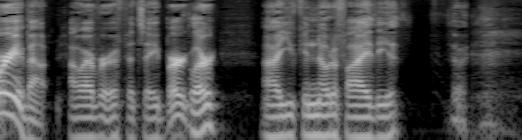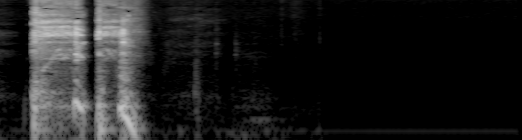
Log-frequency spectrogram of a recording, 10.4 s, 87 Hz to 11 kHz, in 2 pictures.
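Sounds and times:
speech: 0.0s - 5.0s, 5.6s - 6.7s
person coughing harshly: 5.6s - 6.8s.

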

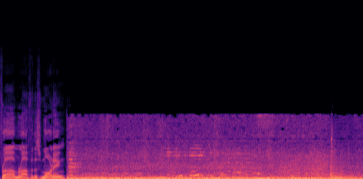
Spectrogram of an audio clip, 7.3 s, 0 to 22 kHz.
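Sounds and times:
speech: 0.0s - 2.3s, 3.6s - 4.7s
shouts: 1.4s - 6.0s
rumble of engines and traffic: 1.4s - 7.2s
crowd babble of people fleeing an air raid: 1.5s - 7.2s.

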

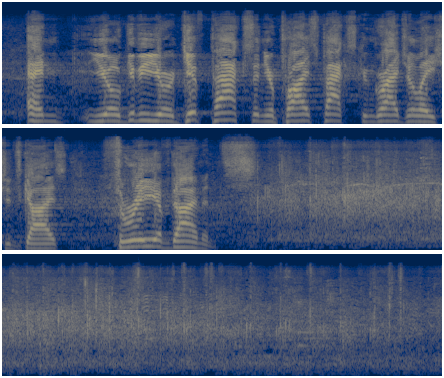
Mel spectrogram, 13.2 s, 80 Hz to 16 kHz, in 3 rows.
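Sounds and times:
speech: 0.2s - 7.0s
large audience applause: 6.9s - 13.1s.

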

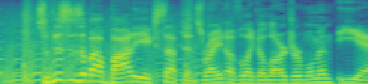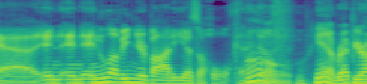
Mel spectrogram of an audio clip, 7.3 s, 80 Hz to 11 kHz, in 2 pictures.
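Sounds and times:
pop song: 0.2s - 2.6s
speech: 0.4s - 7.3s.

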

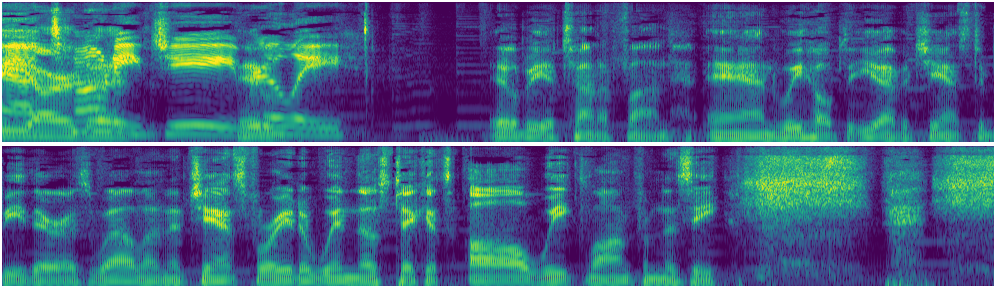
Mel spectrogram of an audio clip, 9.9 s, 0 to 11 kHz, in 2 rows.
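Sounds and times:
speech: 0.0s - 9.8s
person sniffing the air: 8.6s - 9.9s.

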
